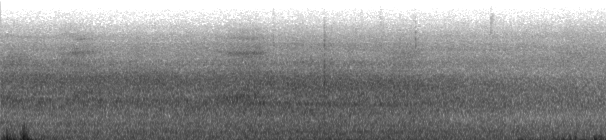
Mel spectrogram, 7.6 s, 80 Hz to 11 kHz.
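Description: Steady rumble of an approaching electric train, a Class 720 multiple unit, heard before it comes into view. Wind buffets the microphone in gusts at the start.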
